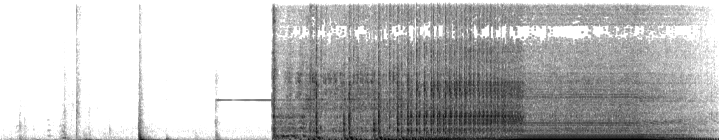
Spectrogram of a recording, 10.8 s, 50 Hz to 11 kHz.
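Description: Yanmar 3GM30F three-cylinder marine diesel cranked from cold with its fuel system freshly bled: the starter engages about four seconds in and the engine catches on the first try and keeps running, loudest a few seconds later before easing back. Before the start, a few light knocks.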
